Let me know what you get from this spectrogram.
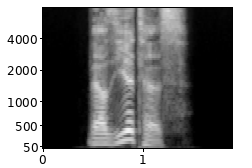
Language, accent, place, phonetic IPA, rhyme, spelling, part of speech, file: German, Germany, Berlin, [vɛʁˈziːɐ̯təs], -iːɐ̯təs, versiertes, adjective, De-versiertes.ogg
- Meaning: strong/mixed nominative/accusative neuter singular of versiert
